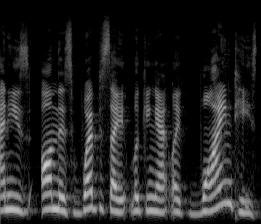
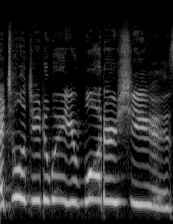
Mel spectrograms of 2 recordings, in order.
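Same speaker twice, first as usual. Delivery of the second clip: high yelling voice; 9 semitones higher than usual. Retelling a scene from Beach House where a character yells: imitating Marnie yelling. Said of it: "she yells".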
